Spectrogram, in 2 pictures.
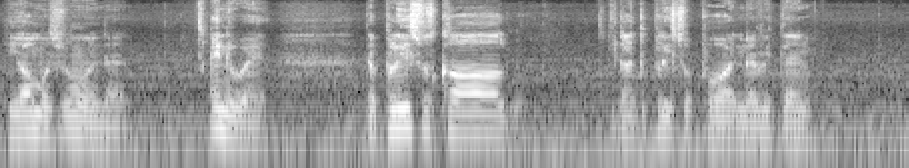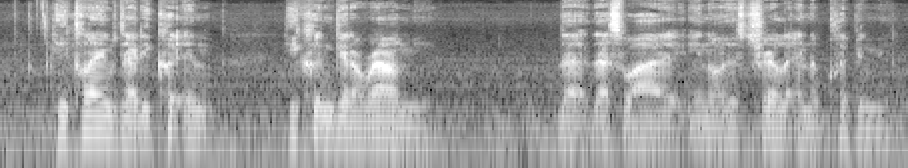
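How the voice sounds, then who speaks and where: A man's voice: on the low side, normal speed, long pauses, darkish tone, a little hiss or hum, low-quality recording. A man who vlogs about truck driving, telling a story casually, repeating phrases for emphasis, recorded on an action camera microphone. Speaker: vlogger, truck driver.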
